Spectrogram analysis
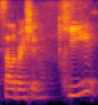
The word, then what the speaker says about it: Celebration Key: it should be pronounced you kind of can't rhyme day with key so anyway um thank you Carnival for actually calling it celebration key ke y so there's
